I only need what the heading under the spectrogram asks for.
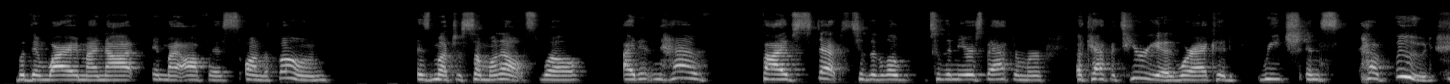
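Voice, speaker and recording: In an American accent, a woman with an ordinary speaking voice talks at a fairly slow pace with a fairly high pitch and fairly even intonation, on a very clean recording with a silent background. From US Midwest, Dayton area, Ohio (early years in Richmond, Virginia). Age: 40s. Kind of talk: interview conversation.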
